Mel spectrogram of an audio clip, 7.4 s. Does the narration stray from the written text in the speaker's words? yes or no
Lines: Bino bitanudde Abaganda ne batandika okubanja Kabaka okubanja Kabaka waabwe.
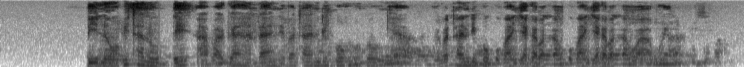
no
